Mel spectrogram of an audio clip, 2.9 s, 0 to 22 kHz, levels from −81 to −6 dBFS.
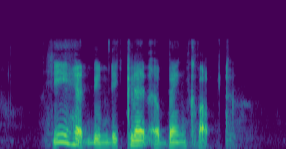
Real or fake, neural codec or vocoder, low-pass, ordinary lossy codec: fake; codec, 16 kHz, 4 kbps, FreqCodec, smaller model; 7.2 kHz; none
